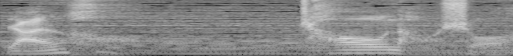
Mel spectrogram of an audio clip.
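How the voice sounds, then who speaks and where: A solemn narrator of a cosmic science fiction audio drama, played by a man, speaks with great deliberation and weighty pauses. His pitch moves expressively, and music plays clearly behind him. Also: expressive. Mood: awed, climactic.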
